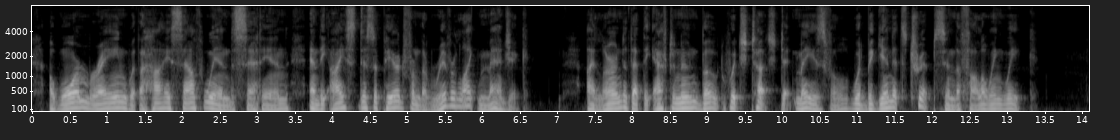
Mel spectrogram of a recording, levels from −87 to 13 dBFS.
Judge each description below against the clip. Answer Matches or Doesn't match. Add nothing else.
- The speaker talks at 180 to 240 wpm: Doesn't match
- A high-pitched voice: Doesn't match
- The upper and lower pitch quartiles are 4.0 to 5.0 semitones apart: Matches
